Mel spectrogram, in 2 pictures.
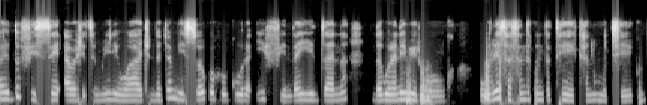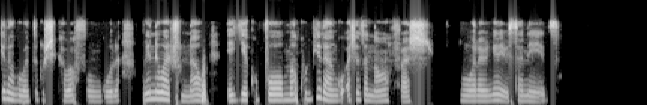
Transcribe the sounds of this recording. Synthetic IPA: βaɾidufise̞ʔaβaʃit͡semujiɾiwaːt͡ʃundad͡ʒamisokokuɡuɾaʔifindajizanandaɡuɾaniβiɾuːŋɡo | uβuɾesasaːnzekondatʰekʰanumutʰiɾikuɡiɾaŋɡoβazeɡuʃi̥kʰaβafuːŋɡuɾamŋeːnewaːt͡ʃunaweaɡije̞kuvo̞ːmakuɡiɾaŋɡo̞ʔat͡ʃazanawaɱfaʃḁ | muwoɾaβiŋɡeneβisane̞ːz̥ḁ

